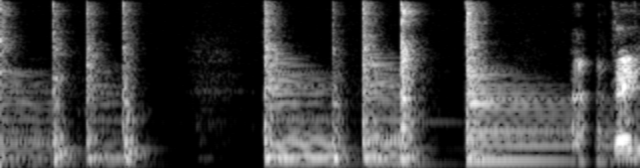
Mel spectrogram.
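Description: Nylon-string classical guitar notes sounded by tapping and hammering on the fingerboard, a quick series of sharp-edged notes that each ring briefly. There is a short break about a second in, then the tapping resumes.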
